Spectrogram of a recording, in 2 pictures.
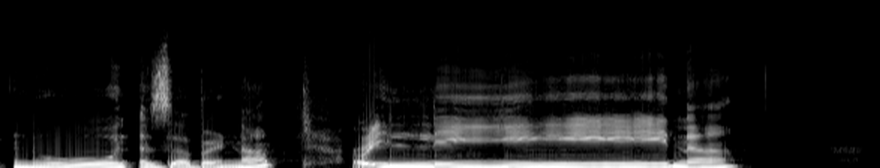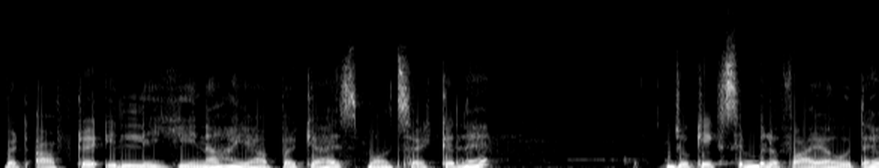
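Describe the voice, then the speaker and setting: A woman teaching recitation, dragging out each syllable before switching to quick explanations sprinkled with English. Her voice is mellow and warm, never bright. It sounds dry and close, with no room around it. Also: sits low, dry recording. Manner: spells syllables slowly and stretches them, then explains quickly. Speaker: Quran reading teacher. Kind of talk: spelled-out recitation lesson.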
